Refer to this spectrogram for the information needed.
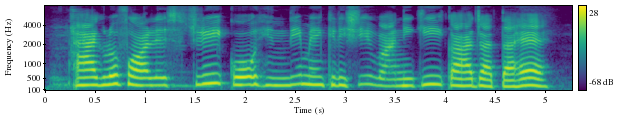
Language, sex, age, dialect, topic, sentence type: Hindi, female, 18-24, Hindustani Malvi Khadi Boli, agriculture, statement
